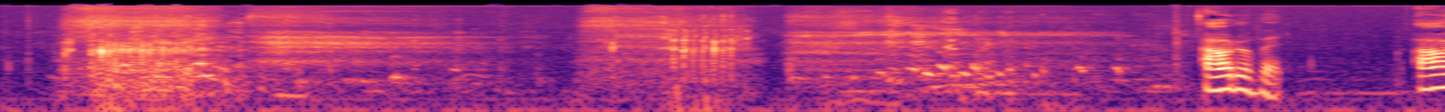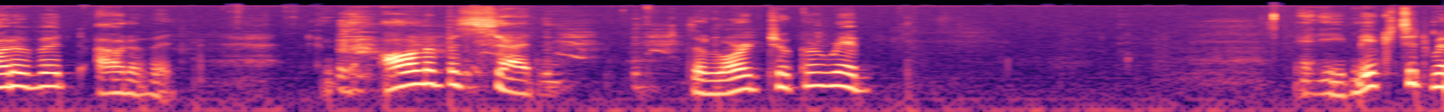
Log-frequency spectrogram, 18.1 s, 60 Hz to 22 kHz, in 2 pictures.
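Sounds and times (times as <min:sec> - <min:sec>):
man's voice imitating the snoring of a sleeping man: 0:00.4 - 0:01.5, 0:04.0 - 0:05.5
laughter: 0:01.0 - 0:03.5, 0:05.0 - 0:07.4
speech: 0:07.6 - 0:08.1, 0:08.8 - 0:10.2, 0:11.1 - 0:12.7, 0:13.3 - 0:14.6, 0:17.3 - 0:18.0.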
